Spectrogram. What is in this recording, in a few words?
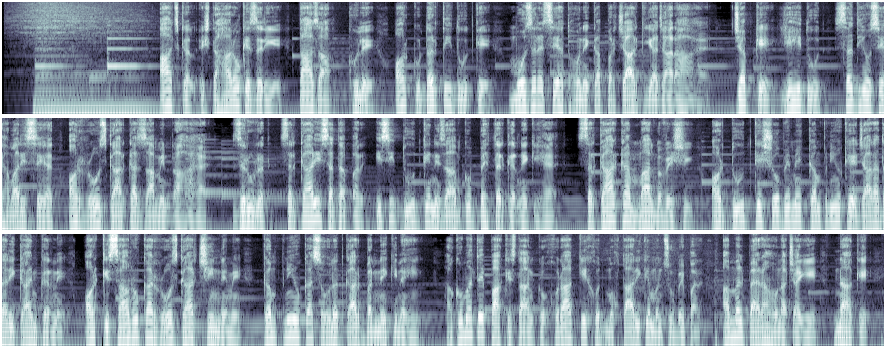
Radio Message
